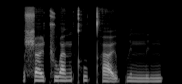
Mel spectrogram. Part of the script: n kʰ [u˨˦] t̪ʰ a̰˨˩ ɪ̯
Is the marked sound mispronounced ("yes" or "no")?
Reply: yes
